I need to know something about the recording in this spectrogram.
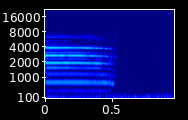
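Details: Domestic cat giving a drawn-out meow: a steady, clear, tonal cry held evenly for about half a second, then cut off, leaving a quiet room.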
